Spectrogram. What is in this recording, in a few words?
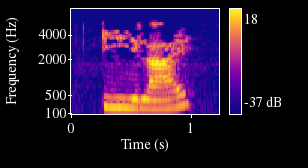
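"以来", Mandarin; chinese flashcards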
